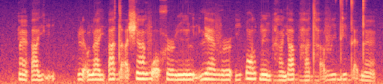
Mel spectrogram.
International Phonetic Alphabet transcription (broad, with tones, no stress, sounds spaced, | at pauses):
p æ̃˨ ʔ a˨ j ḭ˦ | ɭ ḭ˨ lˠ ɳ æ˨ j ʔ a˦ d a̰˦ ʃ ã˦ v ɔ̰˦ x ə˞˨ ŋ ĩ˨ l ḭ˨ lʲ æ˦˨ v ə˞˨ ʔ i˨ ɓ ɔ˦ lˠ ɓ ĩ˨ bʱ ã˨ j a˦ bʱ a˨ dʱ a̰˨ v i˦ d̪ i˦˨ d̪ æ̰˦ d̪ æ̃˨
